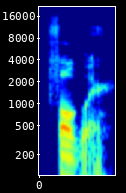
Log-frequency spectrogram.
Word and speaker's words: Fogler: Fogler.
